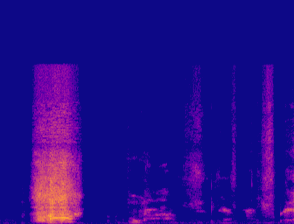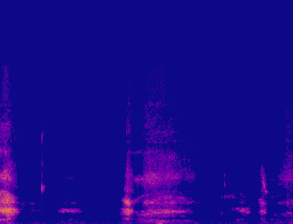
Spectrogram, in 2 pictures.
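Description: During a live program, a person blows their nose into a tissue with a loud, rushing blast of air, followed by several softer, breathy snuffles and short snorts over the next few seconds.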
